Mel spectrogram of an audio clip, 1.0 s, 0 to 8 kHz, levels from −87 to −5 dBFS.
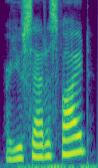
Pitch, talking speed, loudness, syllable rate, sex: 225 Hz, 185 wpm, -14 LUFS, 7.1 syllables/s, female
